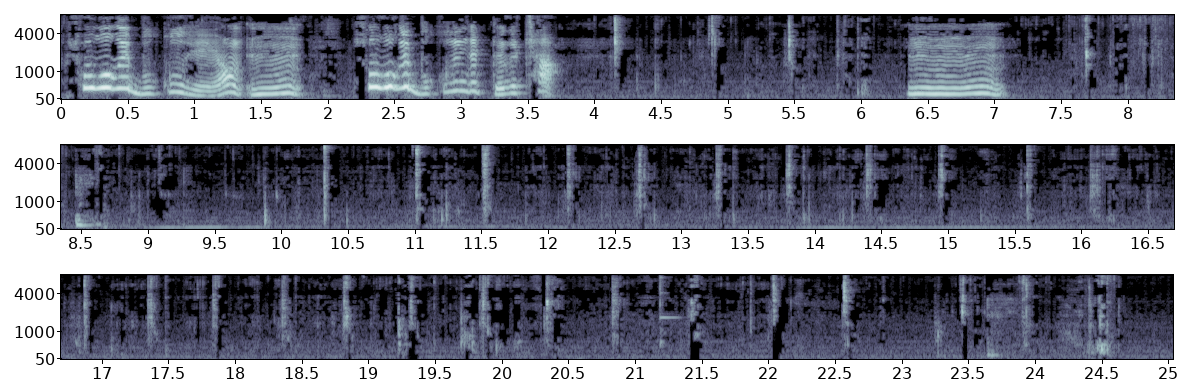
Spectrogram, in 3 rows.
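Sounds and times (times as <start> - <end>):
chewing with mouth closed: 4.1 - 6.3, 7.2 - 24.8.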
